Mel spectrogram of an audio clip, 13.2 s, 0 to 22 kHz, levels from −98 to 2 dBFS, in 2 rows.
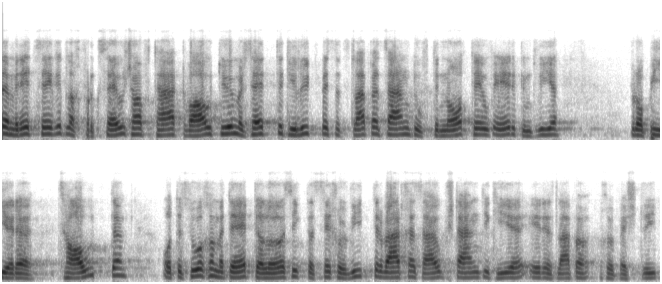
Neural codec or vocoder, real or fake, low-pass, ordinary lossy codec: codec, 16 kHz, 8 kbps, FreqCodec, smaller model; fake; 7.2 kHz; Opus, 16 kbps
